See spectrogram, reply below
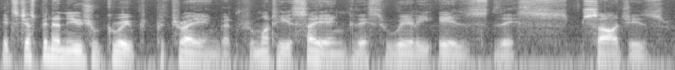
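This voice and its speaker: A man acts out a gnome secret agent with a strikingly low voice, telling his audio drama tale in a theatrical, self-important way. He is cheeky and deliberate, over noticeable background noise. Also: darkish tone. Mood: grave, concerned.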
